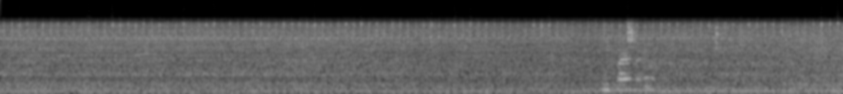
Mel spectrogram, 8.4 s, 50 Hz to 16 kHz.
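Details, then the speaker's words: 2021 TVS Jupiter BS6 fuel-injected scooter after lowering high idle via the RPM setting nut: low, steady idle hum, no hunting or surging, one brief tool clink; normal idle. "आप सुन सकते हैं आवाज़ इसका कि गाड़ी का RPM एकदम कम हो चुका है।"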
